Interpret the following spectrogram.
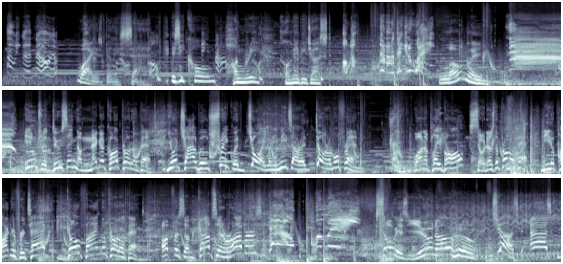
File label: Commercial; Protopet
